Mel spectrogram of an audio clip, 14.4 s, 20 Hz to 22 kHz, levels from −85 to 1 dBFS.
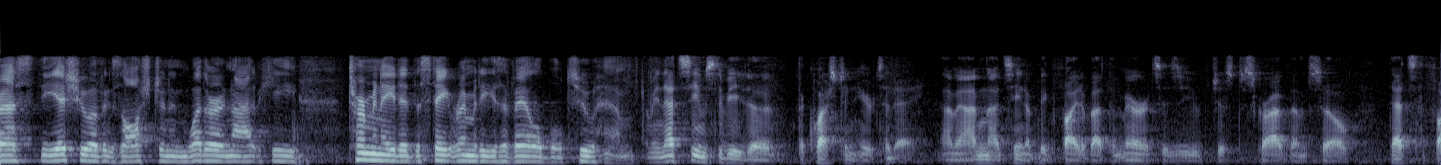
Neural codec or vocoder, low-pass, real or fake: none; 5.4 kHz; real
